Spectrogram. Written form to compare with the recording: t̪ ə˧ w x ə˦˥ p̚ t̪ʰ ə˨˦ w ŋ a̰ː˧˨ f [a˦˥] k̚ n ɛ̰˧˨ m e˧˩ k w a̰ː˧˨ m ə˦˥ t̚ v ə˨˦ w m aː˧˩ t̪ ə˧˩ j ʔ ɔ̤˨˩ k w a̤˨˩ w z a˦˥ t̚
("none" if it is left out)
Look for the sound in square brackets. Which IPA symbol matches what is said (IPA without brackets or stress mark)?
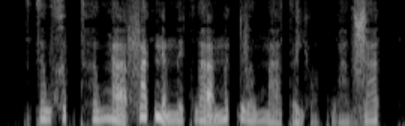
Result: a˦˥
